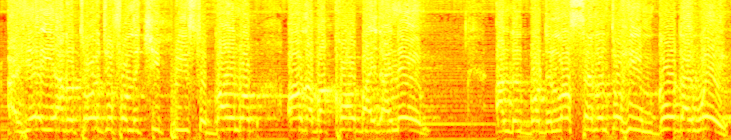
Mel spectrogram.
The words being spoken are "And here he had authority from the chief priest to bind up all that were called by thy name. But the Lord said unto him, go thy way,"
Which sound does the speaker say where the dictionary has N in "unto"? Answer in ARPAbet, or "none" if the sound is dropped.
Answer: N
